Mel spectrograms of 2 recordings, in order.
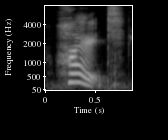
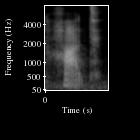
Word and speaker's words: heart: hurt would kind of be like, when you pronounce hurt, I feel like your mouth is a bit smaller, like hurt. Whereas in heart, you have to open your mouth wider in the beginning, like heart versus hurt.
